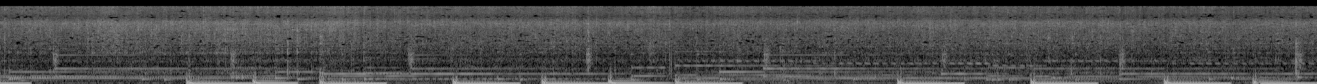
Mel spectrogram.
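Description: Shrimp sizzling steadily as they fry in hot avocado oil in a stainless steel pot, being turned over with metal tongs. Background music with a steady beat runs underneath.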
